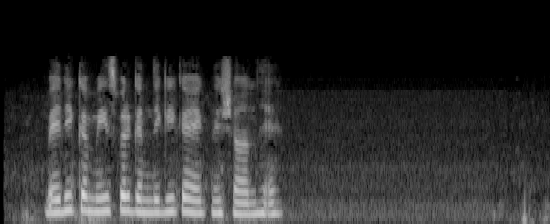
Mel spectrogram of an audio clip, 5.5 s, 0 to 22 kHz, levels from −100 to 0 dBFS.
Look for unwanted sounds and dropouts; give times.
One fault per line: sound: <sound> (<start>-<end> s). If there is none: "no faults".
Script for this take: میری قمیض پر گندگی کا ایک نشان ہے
no faults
